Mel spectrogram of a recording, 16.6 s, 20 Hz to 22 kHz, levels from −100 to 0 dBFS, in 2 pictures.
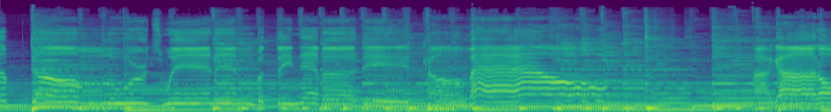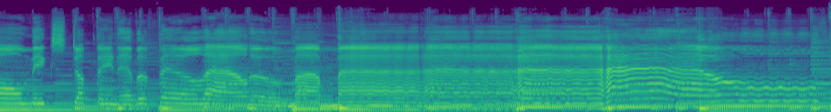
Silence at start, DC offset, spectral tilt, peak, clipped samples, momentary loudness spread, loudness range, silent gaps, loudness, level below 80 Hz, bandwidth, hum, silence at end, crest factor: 0 s; under 0.1%; -5 dB/octave; -6 dBFS; under 0.1%; 7 LU; 3 LU; none; -23 LUFS; -52 dBFS; 16 kHz; none; 0 s; 16 dB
